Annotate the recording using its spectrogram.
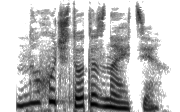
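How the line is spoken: Sighing. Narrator (Russian): вздохнула Йосика

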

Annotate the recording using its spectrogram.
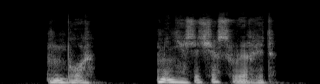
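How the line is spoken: Queasy mutter. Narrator (Russian): пробормотала Агата

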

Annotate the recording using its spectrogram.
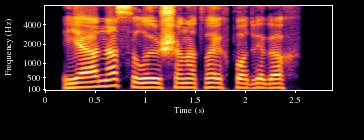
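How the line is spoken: Through clenched fangs. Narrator (Russian): процедил шеф сквозь клыки

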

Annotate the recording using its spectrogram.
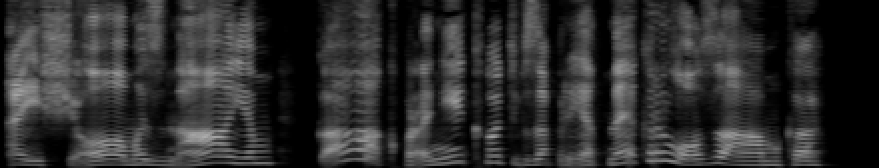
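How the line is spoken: Creaky voice. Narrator (Russian): проскрипела третья полулягушка

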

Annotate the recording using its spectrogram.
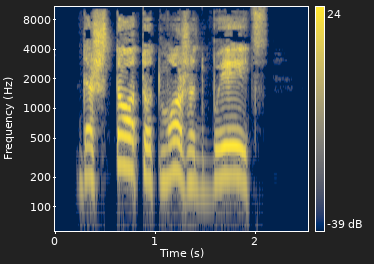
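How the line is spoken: Grumbling. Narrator (Russian): проворчал Леон

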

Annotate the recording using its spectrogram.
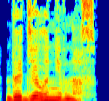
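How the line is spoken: Sighing. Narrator (Russian): вздохнул Джулиан

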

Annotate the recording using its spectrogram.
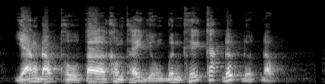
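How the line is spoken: Sharp shout. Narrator (Vietnamese): Hoa Dần Dần quát lên

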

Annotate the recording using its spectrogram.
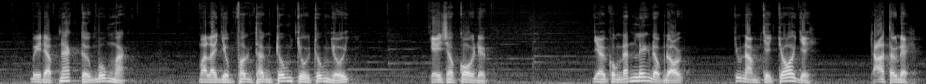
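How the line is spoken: Shouting. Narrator (Vietnamese): Hạo cho quát lên

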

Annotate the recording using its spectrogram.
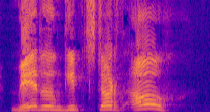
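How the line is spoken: Shouted. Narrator (German): schrie Schweg

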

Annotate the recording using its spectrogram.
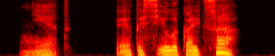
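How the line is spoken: Grandmother's whisper. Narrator (Russian): прошептала бабушка Селии

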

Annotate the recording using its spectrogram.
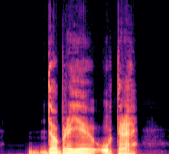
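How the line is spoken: Thin, trembling voice. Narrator (Russian): сказал тонким, дрожащим голосом

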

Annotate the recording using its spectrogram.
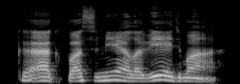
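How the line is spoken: Angry bark. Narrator (Russian): рявкнул Ургаш

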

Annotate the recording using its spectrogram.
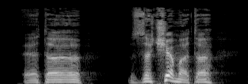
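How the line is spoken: Policeman, frightened, forced out. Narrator (Russian): Испуганно выдавил из себя околоточный

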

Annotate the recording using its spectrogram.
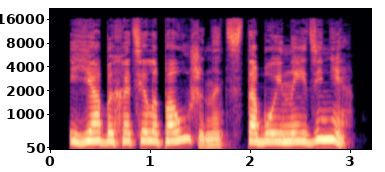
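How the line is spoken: Plain. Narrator (Russian): сказала

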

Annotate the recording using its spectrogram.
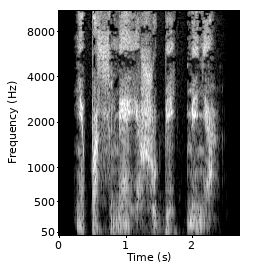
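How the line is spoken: Whisper. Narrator (Russian): прошептал Волох

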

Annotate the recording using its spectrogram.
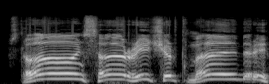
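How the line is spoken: Roar. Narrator (Russian): проревел

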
